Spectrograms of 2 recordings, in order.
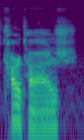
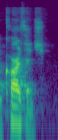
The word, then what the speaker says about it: Carthage: say it wrong but it's cartage no carthage carthage okay so yeah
